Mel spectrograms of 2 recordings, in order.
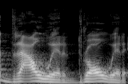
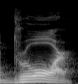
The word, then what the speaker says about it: drawer: Cuidado que não é drawer, é drawer, tá? A palavra gaveta, aqui que ele tá falando, a pronúncia é drawer. É literalmente drawer, tá?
